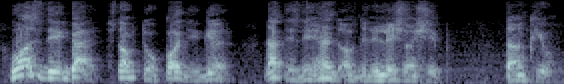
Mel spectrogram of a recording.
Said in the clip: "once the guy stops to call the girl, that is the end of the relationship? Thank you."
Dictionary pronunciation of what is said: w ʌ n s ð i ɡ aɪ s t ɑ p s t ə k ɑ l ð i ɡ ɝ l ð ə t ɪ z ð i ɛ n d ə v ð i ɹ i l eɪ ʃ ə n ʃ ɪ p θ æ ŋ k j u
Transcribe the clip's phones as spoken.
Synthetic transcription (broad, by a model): w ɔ n s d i ɡ aɪ s t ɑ p t ə k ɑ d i ɡ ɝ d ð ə t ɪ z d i ɛ n d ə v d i ɹ i l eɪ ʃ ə n ʃ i p t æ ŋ k j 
